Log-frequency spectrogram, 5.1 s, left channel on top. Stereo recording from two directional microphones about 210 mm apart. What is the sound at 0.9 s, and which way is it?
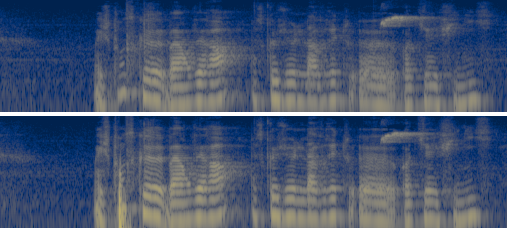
Speech, 35° right (ahead or behind).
